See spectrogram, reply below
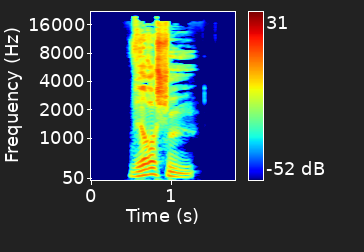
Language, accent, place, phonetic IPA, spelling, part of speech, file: German, Germany, Berlin, [ˈvɪʁʃm̩], wirschem, adjective, De-wirschem.ogg
- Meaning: strong dative masculine/neuter singular of wirsch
